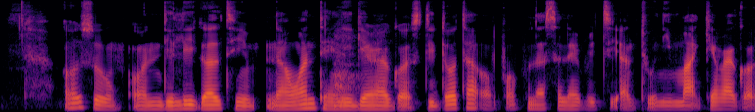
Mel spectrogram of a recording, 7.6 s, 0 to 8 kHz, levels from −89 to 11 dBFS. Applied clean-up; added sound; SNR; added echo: none; none; none; none.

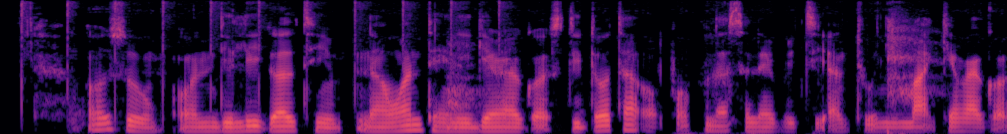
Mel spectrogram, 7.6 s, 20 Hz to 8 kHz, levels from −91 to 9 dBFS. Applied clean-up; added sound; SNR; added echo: classical method spectral subtraction.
